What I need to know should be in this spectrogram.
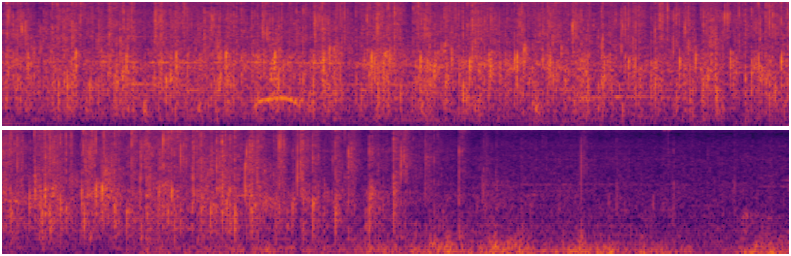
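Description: A marching band plays brass music outdoors.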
